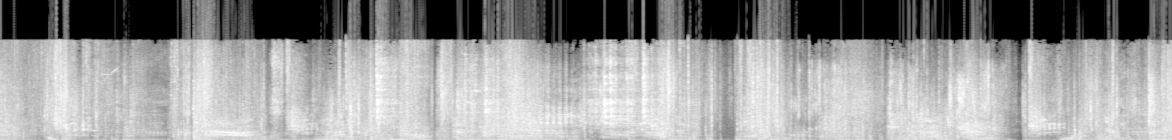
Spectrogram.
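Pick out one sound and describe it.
Heavy blows land with crashing impacts.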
